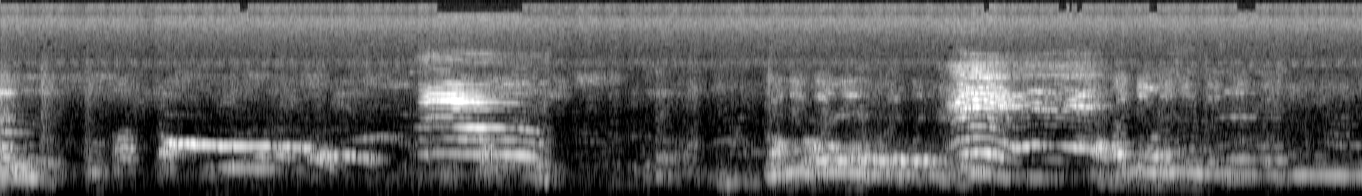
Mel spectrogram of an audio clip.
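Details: A domestic cat toying with a mouse it has caught gives two short arched meows, about four seconds apart, while people talk in Filipino almost without pause over the whole recording.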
